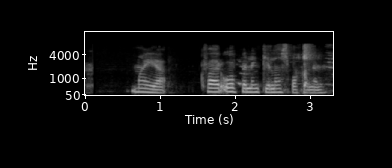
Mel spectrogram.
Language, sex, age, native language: Icelandic, female, 14, Icelandic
